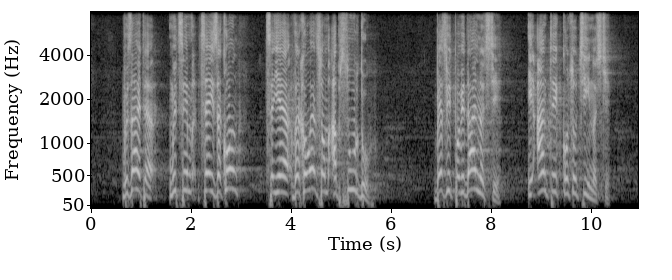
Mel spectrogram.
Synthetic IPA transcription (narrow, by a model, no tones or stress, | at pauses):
ʋɪznɑjet̪ɛ | mɪt̪sɪmt̪sɛjzɐkɔn | t̪sɛjɛʋerxɔlɛnst̪ʋɔmɐbsurd̪ʊ | bɛzʋʲid̪̚pɔʋʲid̪ɑlʲnɔsʲtʲḭ | iʔant̪ɪkɔnsʊt͡sʲijnɔsʲtʲḭ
